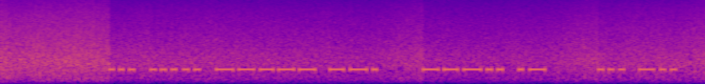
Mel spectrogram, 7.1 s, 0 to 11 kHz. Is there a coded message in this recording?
Yes: Morse code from 1.0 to 6.8 s, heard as a keyed tone, hand-sent with a straight key, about 22 wpm, 450 Hz, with radio static and a narrow filter. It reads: S50G 8A SD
